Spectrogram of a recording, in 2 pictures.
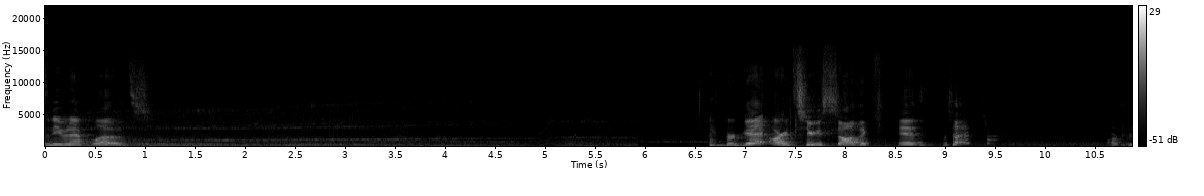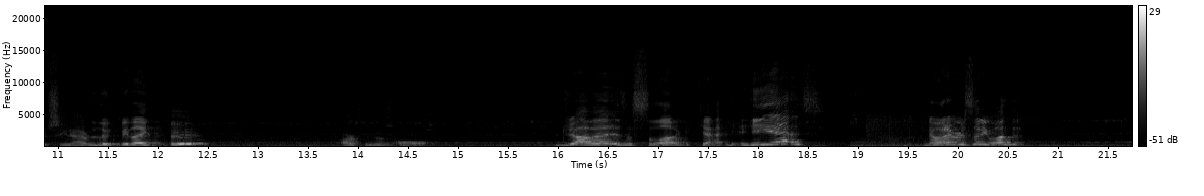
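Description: A young woman talks and laughs with animation close to a microphone.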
